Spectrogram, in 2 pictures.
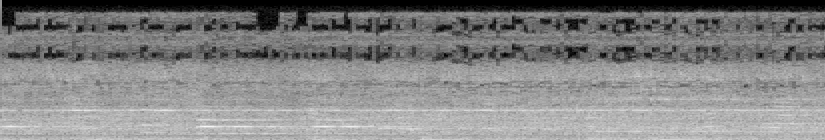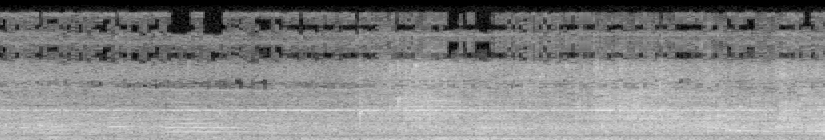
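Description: Universal Studios Hollywood studio tour tram at the Jaws Amity Island set rolls along with a steady, loud rumble and rattle of wheels, plus faint high squeals, continuous throughout with no talk.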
